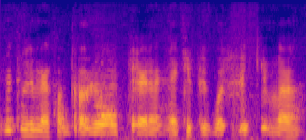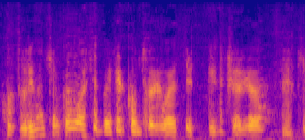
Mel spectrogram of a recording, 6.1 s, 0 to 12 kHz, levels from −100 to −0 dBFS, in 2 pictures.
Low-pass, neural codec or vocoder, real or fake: 10.8 kHz; codec, 44.1 kHz, 1.7 kbps, Pupu-Codec; fake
